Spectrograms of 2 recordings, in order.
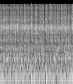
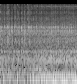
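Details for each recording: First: Honda Air Blade scooter at idle with the cam chain tensioner held pressed down as a test: smooth, fast, even hum with no chain slap or rattle, confirming the fault; replacing the cam chain tensioner fixes it. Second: Honda Air Blade scooter at idle, then revved: loud metallic clatter from one side of the engine swelling with throttle; diagnosed as a failed cam chain tensioner letting the cam chain rattle.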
